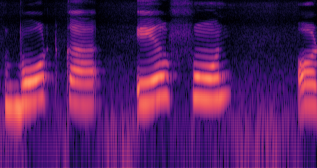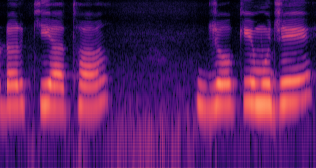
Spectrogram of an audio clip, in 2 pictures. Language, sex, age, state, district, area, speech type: Urdu, female, 30-45, Delhi, South Delhi, rural, spontaneous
